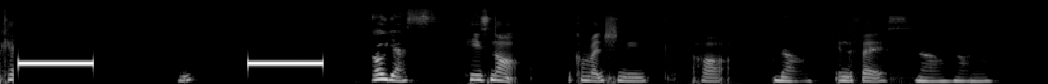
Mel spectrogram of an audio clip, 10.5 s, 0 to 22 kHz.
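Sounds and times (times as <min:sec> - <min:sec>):
loud flat electronic censor bleep tone: 0:00.2 - 0:01.0, 0:02.5 - 0:03.2
speech: 0:03.7 - 0:10.0.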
